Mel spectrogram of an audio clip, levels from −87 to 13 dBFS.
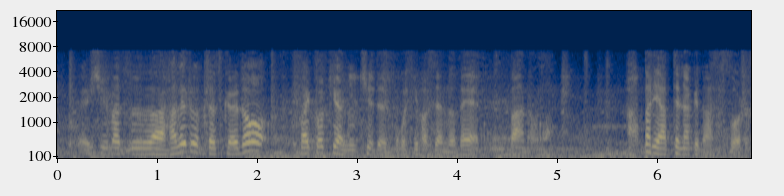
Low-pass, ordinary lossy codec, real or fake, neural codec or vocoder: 7.2 kHz; none; fake; codec, 16 kHz, 1.1 kbps, Voila-Tokenizer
